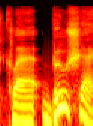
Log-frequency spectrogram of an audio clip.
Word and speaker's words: Claire Boucher: is Claire Boucher, is how you pronounce it.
